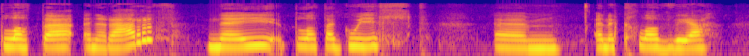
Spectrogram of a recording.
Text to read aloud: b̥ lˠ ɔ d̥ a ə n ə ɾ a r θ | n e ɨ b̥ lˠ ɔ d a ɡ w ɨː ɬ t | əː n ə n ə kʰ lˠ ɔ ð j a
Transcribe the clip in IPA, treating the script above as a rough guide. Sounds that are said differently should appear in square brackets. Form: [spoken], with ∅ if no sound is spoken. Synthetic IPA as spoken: b̥ lˠ ɔ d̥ a ə n ə ɾ a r [ð] | n e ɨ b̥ lˠ ɔ d a ɡ w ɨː ɬ t | əː [m] ə n ə kʰ lˠ ɔ ð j a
